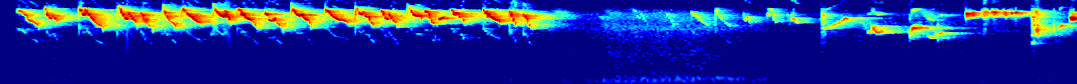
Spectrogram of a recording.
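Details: White-eye singing a morning lure, wild forest type: a long, steady run of rapid high down-slurred chirps, then a brief pause with a low rumble, then scattered sharp whistles and chirps resume.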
